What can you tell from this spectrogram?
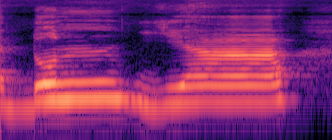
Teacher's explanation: تو یہاں پر جو رول کے حساب سے ہے، یہاں پر اخفا ہونا چاہیے، لیکن ہم اخفا نہیں کر رہے، ہم بلکہ نون کو پڑھ رہے ہیں۔ اخفا میں تو ہم نون کو ہائڈ کر لیتے ہیں نا، تو یہاں پر نون کی ساؤنڈ ہم نے دینی ہے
